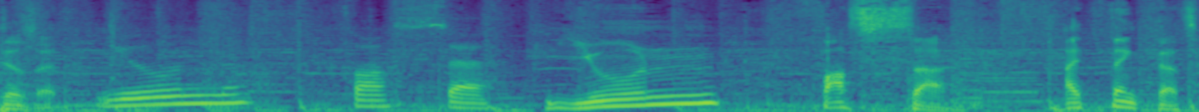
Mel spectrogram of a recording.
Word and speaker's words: Jon Fosse: Now, I would pronounce this John Fosse, but that's not correct, is it? Jon Fosse.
